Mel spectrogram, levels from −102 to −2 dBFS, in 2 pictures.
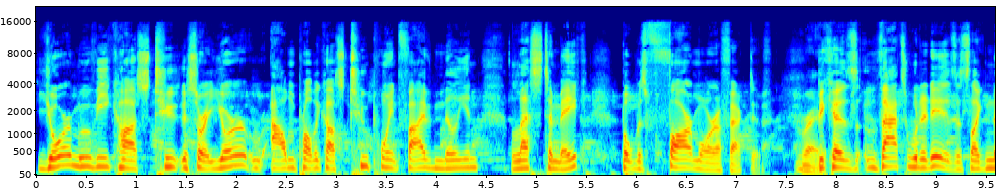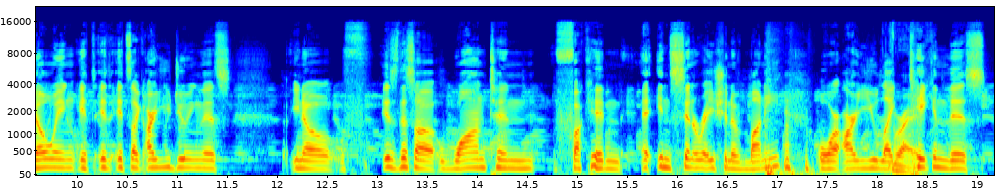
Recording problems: echo of what is said; faint; throughout; 310 ms later, 25 dB below the speech

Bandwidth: 15.5 kHz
